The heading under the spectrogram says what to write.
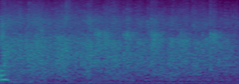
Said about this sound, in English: Give the Lord a great big hand clap.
